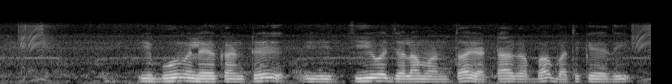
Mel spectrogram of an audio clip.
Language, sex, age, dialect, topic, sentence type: Telugu, male, 25-30, Southern, agriculture, statement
